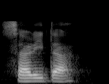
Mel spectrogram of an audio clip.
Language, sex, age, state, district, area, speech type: Assamese, male, 18-30, Assam, Biswanath, rural, read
